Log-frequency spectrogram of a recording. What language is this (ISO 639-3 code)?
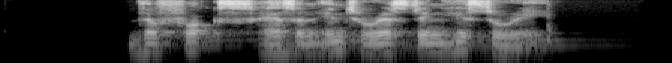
eng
